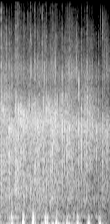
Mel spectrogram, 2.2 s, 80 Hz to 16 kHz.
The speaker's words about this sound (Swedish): Innan vi sätter igång vill jag bara säga att det är 100 år sedan kvinnor fick rösträtt. Så jag tycker vi ska ge en stor applåd till det. För det är väldigt, väldigt stort.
